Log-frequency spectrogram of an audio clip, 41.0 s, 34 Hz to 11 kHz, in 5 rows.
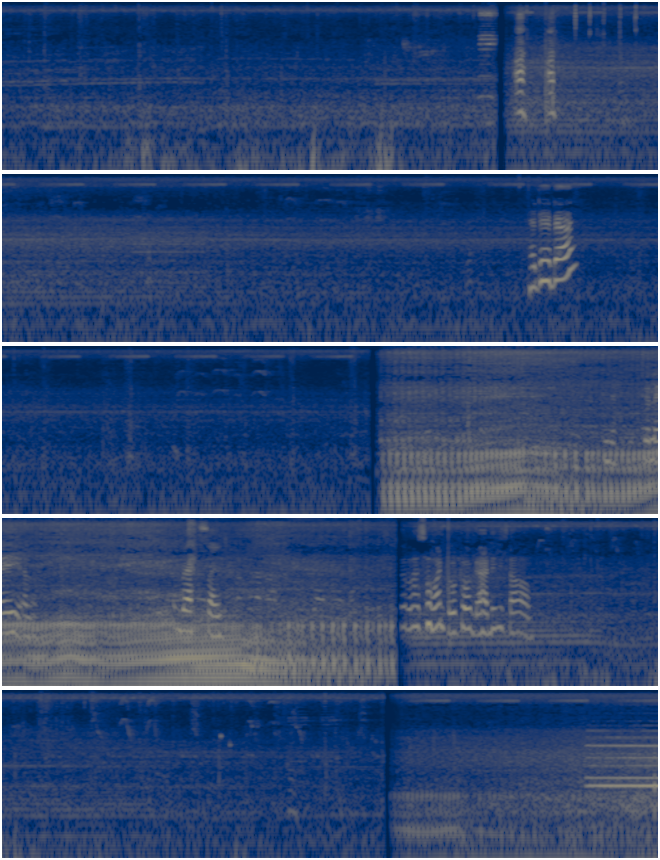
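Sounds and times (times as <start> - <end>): vehicle engine running: 6.4 - 12.4, 21.1 - 34.8, 37.7 - 41.0.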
